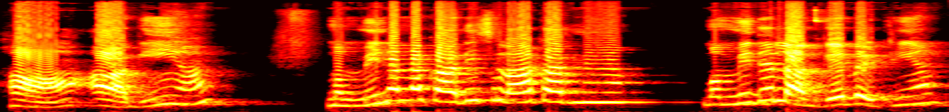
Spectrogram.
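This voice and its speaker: A woman with a Punjabi accent and a high voice plays a sister-in-law. She argues back defensively and denies the charges against her. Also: very animated, moderate pace. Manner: defensive, arguing. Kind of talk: scripted family drama acting.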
